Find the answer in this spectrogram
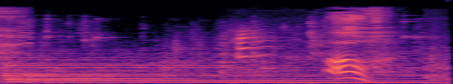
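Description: A small kitten's short meow that rises and falls in pitch near the end, over soft background music with held notes.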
